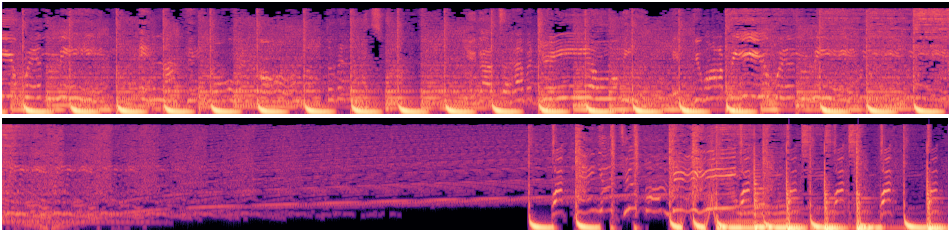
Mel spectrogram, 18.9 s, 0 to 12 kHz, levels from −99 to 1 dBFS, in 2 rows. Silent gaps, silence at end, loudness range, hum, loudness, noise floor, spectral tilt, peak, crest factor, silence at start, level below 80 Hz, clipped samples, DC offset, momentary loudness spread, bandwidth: none; 0 s; 19 LU; none; -15 LUFS; -38 dBFS; -5 dB/octave; 0 dBFS; 14 dB; 0 s; -14 dBFS; under 0.1%; under 0.1%; 23 LU; 10.5 kHz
